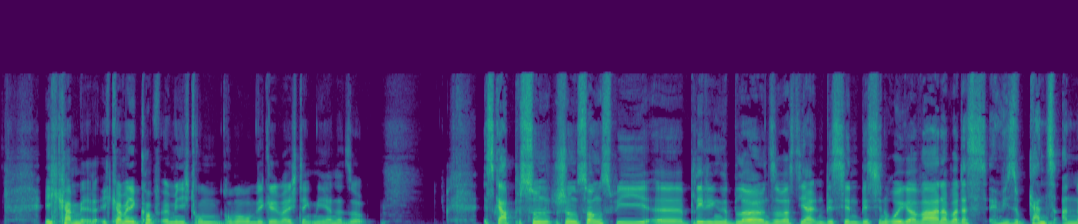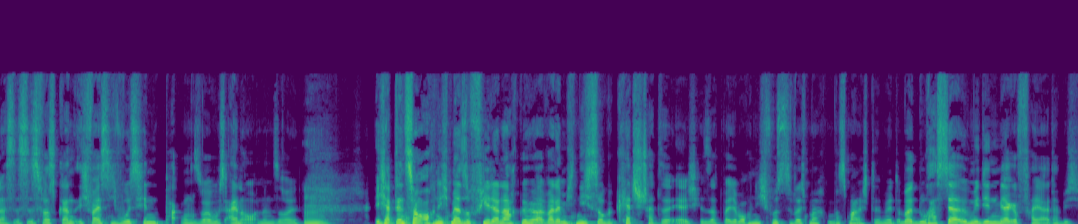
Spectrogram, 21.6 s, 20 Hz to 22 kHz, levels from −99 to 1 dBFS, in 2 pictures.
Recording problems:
none

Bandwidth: 14.5 kHz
